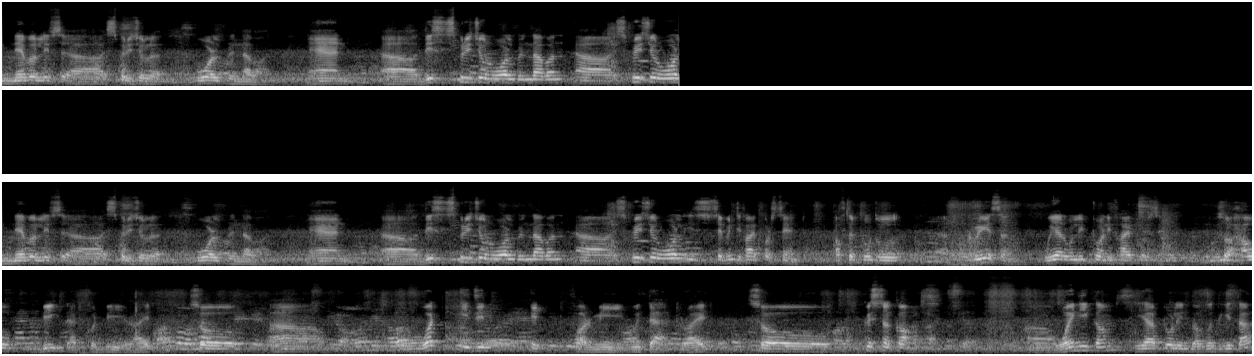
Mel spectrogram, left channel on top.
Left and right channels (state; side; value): drops out; left; at 6.8 s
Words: leaves spiritual world Vrindavan. And this spiritual world Vrindavan, spiritual world is 75% of the total creation. We are only 25%. So how big that could be, right? So what is in it for me with that, right? So Krishna comes. When he comes, he have told in Bhagavad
